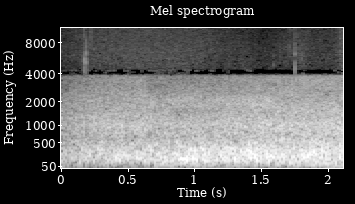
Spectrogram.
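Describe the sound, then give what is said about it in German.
Steady, rushing driving noise from a caller's vehicle, heard over a phone line during a call-in: a dense, even roar with a low rumble underneath and no voices, holding constant for the whole two seconds. “Ja, da sendet jemand Fahrgeräusche.”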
